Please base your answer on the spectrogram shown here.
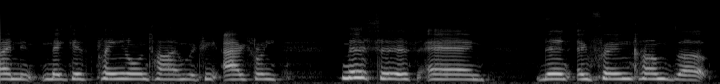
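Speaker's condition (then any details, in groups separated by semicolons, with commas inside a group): Cerebral palsy; present from birth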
